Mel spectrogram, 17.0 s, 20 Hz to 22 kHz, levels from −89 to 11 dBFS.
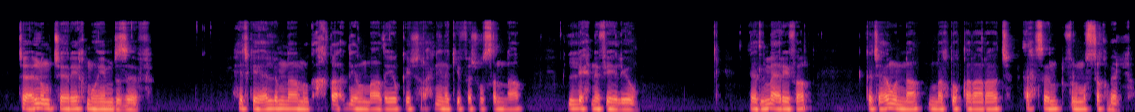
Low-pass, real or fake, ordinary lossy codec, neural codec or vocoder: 10.8 kHz; real; none; none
